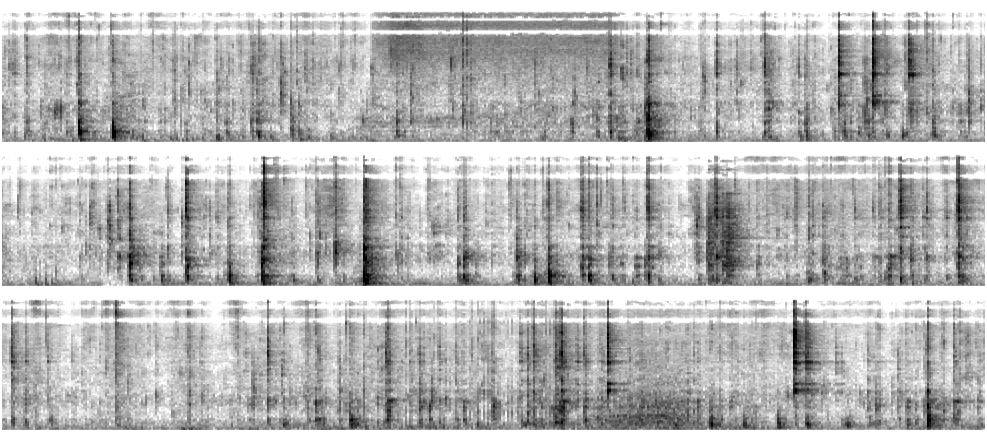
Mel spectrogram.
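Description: Two beagles eating from raised bowls with stainless steel liners: irregular crunching and clinking of food against the metal.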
